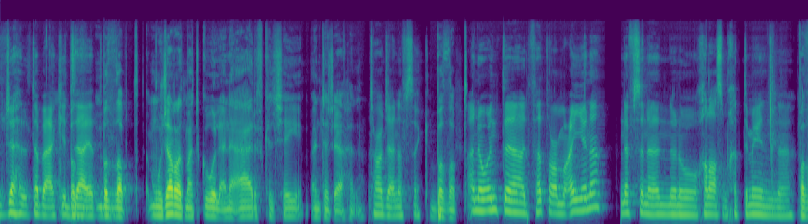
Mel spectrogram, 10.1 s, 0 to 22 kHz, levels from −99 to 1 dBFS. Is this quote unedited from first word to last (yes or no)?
no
